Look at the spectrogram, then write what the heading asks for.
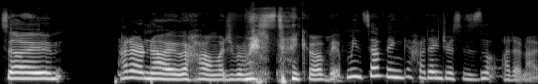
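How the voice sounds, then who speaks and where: In a British accent, a woman speaks at a high pitch and a fairly quick pace, her tone animated and her pitch varying in an ordinary way, with a dry, close sound and no echo. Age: 20s. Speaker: podcast host. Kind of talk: casual chat. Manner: fast.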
